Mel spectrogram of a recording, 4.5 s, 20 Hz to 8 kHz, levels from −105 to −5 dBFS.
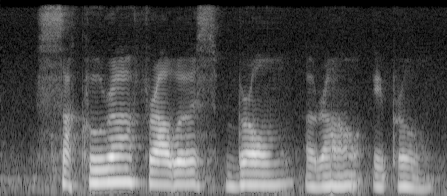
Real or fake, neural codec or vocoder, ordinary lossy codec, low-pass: fake; vocoder, 44.1 kHz, 80 mel bands, Vocos; none; 7.2 kHz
